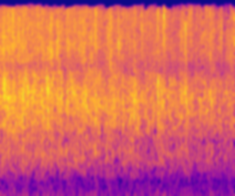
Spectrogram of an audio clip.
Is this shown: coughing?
no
